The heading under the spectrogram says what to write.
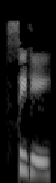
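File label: "ciggie", British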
